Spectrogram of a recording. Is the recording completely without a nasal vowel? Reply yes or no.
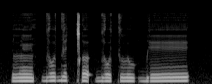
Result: no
